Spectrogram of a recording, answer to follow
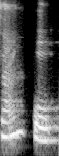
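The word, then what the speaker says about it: Tsangpo: that is sang okay t is silent we don't say he says okay that is the name of brahmaputra river only so we move on the brahmaputra is known as sangpo in tibet as the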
